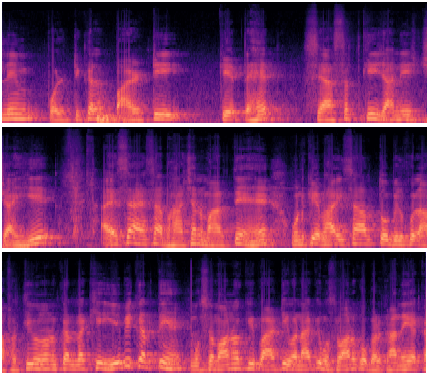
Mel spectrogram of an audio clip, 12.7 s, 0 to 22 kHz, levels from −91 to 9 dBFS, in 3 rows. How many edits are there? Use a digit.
2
